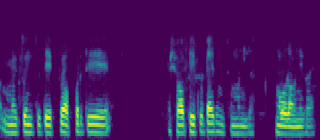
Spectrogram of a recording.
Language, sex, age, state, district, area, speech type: Marathi, male, 18-30, Maharashtra, Sangli, rural, conversation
